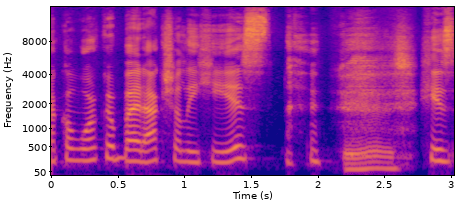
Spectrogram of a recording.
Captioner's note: chuckles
